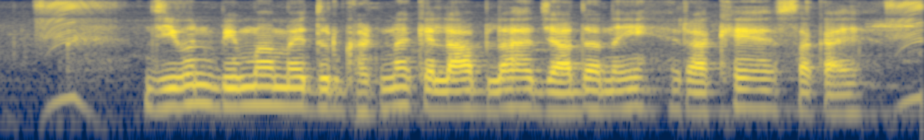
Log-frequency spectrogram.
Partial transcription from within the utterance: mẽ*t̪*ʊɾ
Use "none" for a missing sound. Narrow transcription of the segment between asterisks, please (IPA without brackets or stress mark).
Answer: d̪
